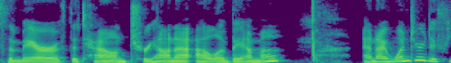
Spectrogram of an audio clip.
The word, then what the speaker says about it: Triana: It took me a while to learn how to say it, Triana, Alabama. And yeah, and I came across Triana's quote unquote DDT problem.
